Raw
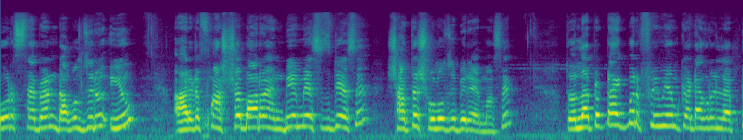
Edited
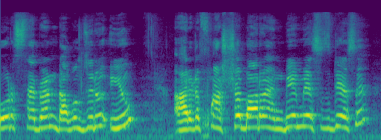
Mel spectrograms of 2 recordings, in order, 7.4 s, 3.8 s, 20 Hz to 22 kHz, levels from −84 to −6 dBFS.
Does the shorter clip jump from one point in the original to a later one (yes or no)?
no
